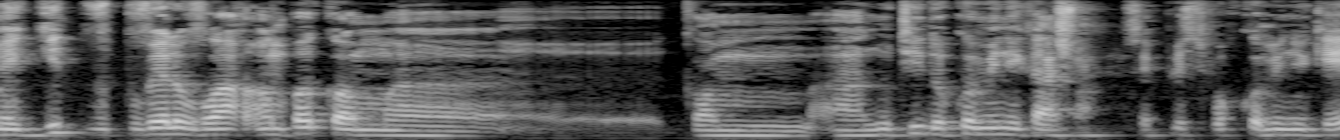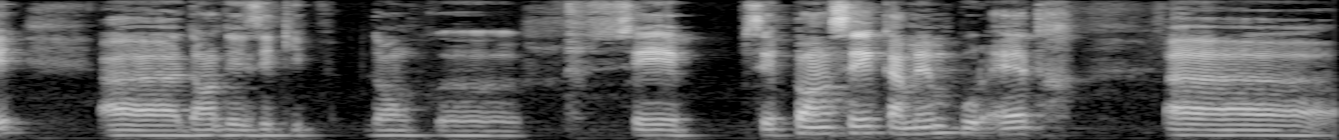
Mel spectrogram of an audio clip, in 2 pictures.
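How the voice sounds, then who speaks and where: Very slow and broken by long, frequent pauses, a man speaks at a medium pitch with fairly even intonation and a dark, mellow tone. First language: more at ease in English than French (speaking French). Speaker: software engineer teaching a workshop. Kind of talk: online workshop lecture. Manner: halting, many repetitions and fillers.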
